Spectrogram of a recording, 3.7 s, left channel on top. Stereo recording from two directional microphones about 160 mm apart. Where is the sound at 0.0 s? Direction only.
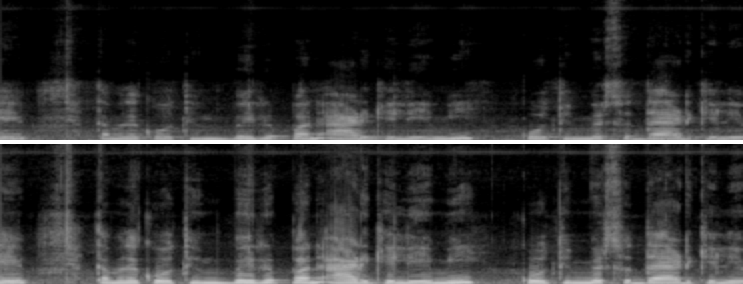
45° right (ahead or behind).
